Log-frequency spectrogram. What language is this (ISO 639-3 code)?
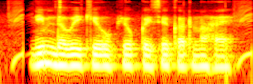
hne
